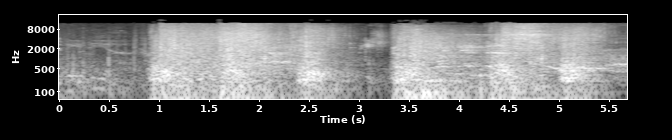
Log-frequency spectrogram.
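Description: A blade slashes into enemies with heavy, wet hits.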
